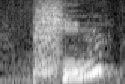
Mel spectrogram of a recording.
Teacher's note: our letter P is aspirated most of the time, especially in stressed syllables and at the beginnings of words like pin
